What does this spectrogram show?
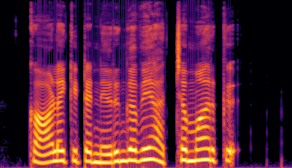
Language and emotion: Tamil, fearful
